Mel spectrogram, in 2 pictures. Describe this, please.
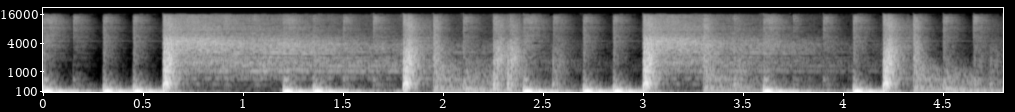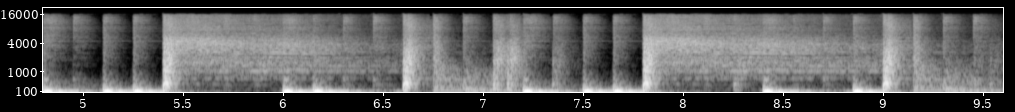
100 BPM Insistant beat mix
Fill for Frenetic Brush Beat 100 BPM Created with DP & MACH 5
100, beat, bpm, brush, fill, frenetic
